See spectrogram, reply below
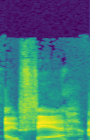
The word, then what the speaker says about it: Ophir: But one of our favourite is Ophir. I think that's how you pronounce it. It's O-P-H-I-R. – That's how I pronounce it. We'll say that's right for now.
